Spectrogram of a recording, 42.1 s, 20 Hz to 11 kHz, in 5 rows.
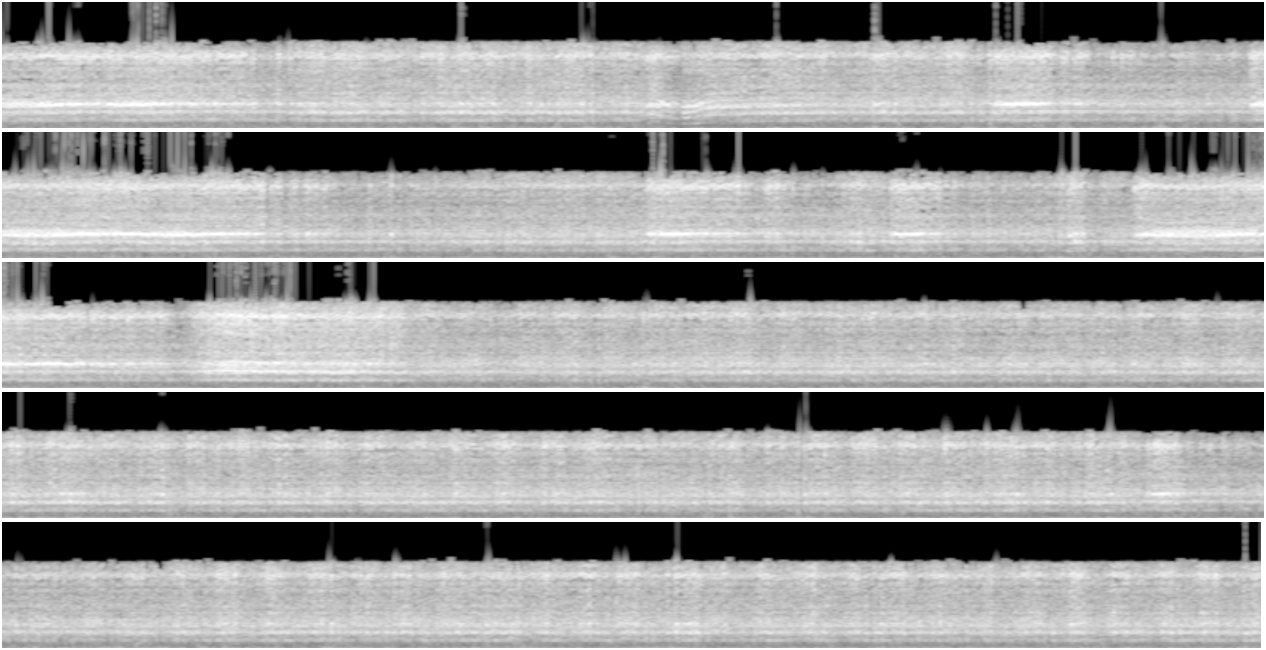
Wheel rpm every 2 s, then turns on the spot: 190, 200, 180, 200, 200, 200, 200, 200, 200, 200, 200, 200, 200, 200, 200, 200, 200, 200, 200, 200, 200.
none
